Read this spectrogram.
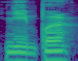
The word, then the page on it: ziñpvr: apatani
